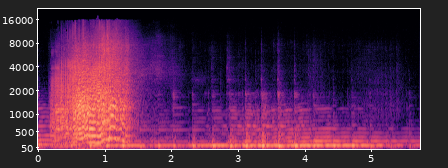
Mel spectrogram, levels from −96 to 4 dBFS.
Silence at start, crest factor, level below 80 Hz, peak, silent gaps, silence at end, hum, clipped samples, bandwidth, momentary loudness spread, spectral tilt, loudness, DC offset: 0 s; 18 dB; -42 dBFS; 0 dBFS; none; 0 s; none; under 0.1%; 16.5 kHz; 22 LU; -4 dB/octave; -17 LUFS; under 0.1%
